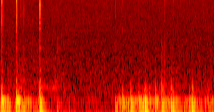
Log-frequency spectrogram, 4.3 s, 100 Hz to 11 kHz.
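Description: Long nail tips scratch the hollow steel mesh grille of a silver Blue Yeti microphone, giving low, muffled scratching and soft thumps concentrated below 200 Hz. A few sharp, brief clicks stand out early, followed by a quieter stretch and then a busier burst of rubbing strokes.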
